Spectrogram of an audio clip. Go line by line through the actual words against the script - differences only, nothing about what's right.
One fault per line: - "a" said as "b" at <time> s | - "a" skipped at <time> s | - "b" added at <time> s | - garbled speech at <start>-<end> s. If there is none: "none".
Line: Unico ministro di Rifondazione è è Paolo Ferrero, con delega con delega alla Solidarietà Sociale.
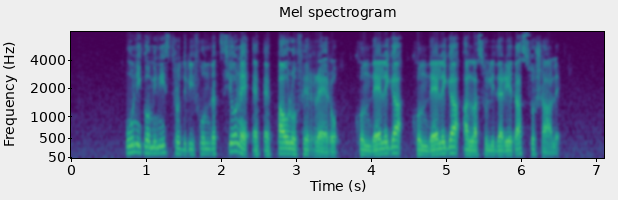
none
